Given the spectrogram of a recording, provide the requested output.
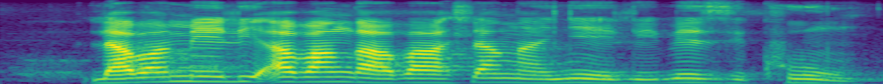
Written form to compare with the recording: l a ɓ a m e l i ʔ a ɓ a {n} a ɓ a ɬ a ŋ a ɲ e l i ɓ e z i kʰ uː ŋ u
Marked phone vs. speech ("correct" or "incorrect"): incorrect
